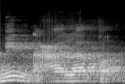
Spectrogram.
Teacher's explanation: Min 'alaq, nun sukun bertemu ain izhar ya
